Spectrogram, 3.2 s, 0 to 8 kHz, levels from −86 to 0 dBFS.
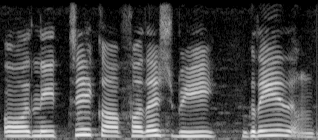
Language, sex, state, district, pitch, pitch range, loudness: Hindi, female, Punjab, Fazilka, 260 Hz, 250-275 Hz, -14 LUFS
